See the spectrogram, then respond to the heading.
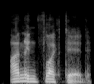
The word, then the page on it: uninflected: American English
